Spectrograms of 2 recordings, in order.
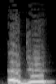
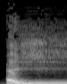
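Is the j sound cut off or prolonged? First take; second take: cut off; prolonged. First: The j is a hard stop, classical Arabic. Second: The j is soft and drawn out, colloquial.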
